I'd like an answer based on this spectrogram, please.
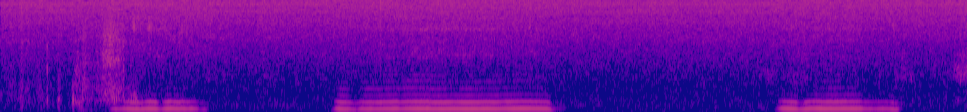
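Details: Sleeping Staffordshire Bull Terrier puppy snoring indoors: three steady, low humming snores with a faint whistle-like overtone, each lasting about one to one and a half seconds, separated by quiet pauses of a second or more.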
